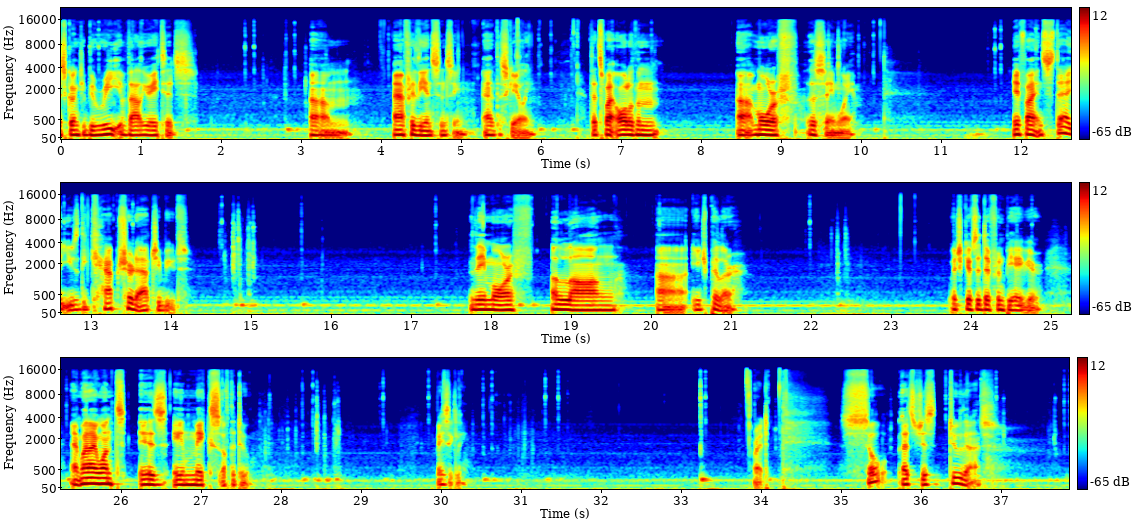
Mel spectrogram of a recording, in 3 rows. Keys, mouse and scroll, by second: 0.3 right click, 1.6 g, 2.4 click, 2.7-4.4 scroll down 1, 3.0 ctrl+middle click, 4.6-5.3 scroll up 1, 10.5-11.1 scroll down 2, 11.8-15.8 drag, 17.7-19.3 scroll up 2, 18.7-22.1 middle drag, 19.3 scroll up 1, 20.2-23.9 drag, 22.4 space, 24.5 middle click, 27.9 space, 28.5-30.1 ctrl+middle drag, 28.7 ctrl+space, 29.4 ctrl+click, 30.1 scroll down 2, 30.9 scroll up 2, 31.4 click, 33.3 click, 33.8-34.6 scroll down 2, 34.0 click, 34.2-36.0 middle drag, 34.6-35.2 scroll up 1, 36.0 click, 36.8 click.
